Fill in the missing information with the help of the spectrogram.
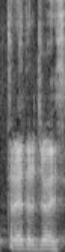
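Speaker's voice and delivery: laughing, Joe's as "Joyce"; funny mispronunciation. Shown as a demonstration. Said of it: "I'll forever call it".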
